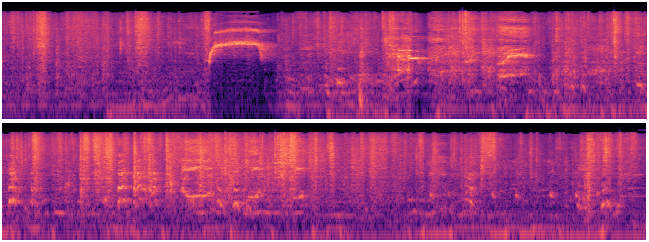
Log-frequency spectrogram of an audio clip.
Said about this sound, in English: Yeah, so as you can hear, the scream is intense. Yes, a scream to remember.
